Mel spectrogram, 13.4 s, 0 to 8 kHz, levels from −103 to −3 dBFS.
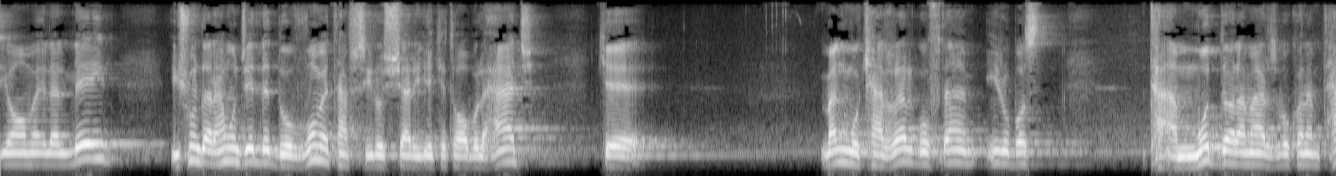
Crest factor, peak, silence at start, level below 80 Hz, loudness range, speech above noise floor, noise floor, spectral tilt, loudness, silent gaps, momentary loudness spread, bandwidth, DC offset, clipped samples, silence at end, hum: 16 dB; -2 dBFS; 0 s; -76 dBFS; 4 LU; 33 dB; -51 dBFS; -4 dB/octave; -18 LUFS; none; 9 LU; 8 kHz; under 0.1%; under 0.1%; 0 s; none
